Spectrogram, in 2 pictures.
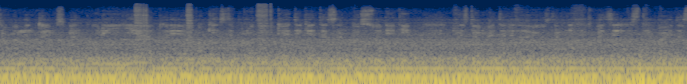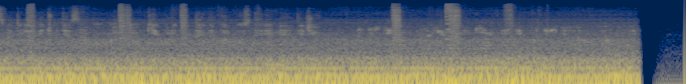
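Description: A bus bound for Plugny, near Plateliai in Lithuania, rolls steadily along the road, its deep engine drone and road rumble filling the whole stretch, with light rattles and clicks scattered throughout before it cuts off abruptly.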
